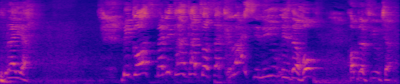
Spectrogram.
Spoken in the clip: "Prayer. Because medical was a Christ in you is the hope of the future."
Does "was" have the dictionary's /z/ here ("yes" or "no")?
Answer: no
